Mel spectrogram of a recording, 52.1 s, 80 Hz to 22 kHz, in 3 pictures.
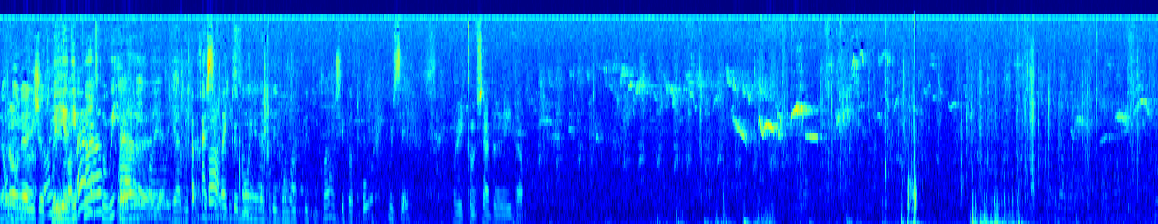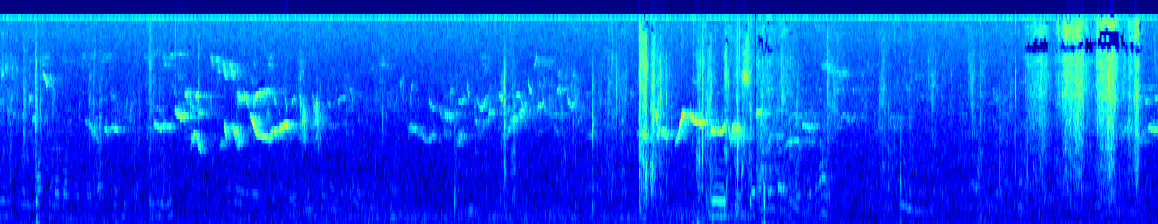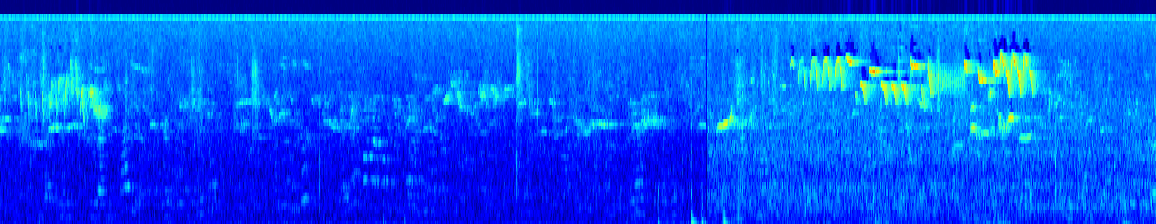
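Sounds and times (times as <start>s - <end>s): faint distant voices: 0.0s - 52.0s
small bird chirping: 6.9s - 31.2s, 32.8s - 51.4s
low thumps: 9.8s - 11.7s, 12.7s - 15.8s, 44.6s - 46.6s
short scraping rustling strokes: 32.7s - 34.8s.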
